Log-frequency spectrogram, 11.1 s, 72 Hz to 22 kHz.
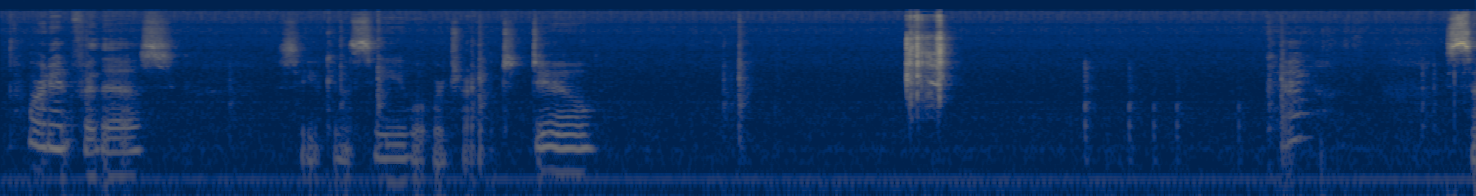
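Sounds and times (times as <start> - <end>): camera shutter double click: 6.8 - 7.2.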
